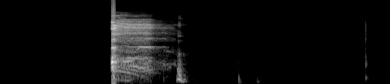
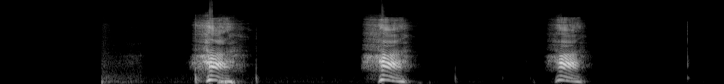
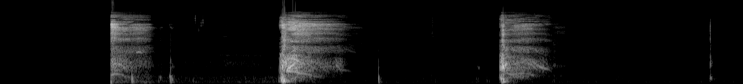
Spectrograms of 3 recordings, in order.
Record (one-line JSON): {"cough_length": "3.9 s", "cough_amplitude": 26028, "cough_signal_mean_std_ratio": 0.24, "exhalation_length": "7.2 s", "exhalation_amplitude": 26027, "exhalation_signal_mean_std_ratio": 0.28, "three_cough_length": "7.4 s", "three_cough_amplitude": 26028, "three_cough_signal_mean_std_ratio": 0.28, "survey_phase": "alpha (2021-03-01 to 2021-08-12)", "age": "45-64", "gender": "Male", "wearing_mask": "No", "symptom_none": true, "symptom_onset": "4 days", "smoker_status": "Never smoked", "respiratory_condition_asthma": false, "respiratory_condition_other": false, "recruitment_source": "REACT", "submission_delay": "0 days", "covid_test_result": "Negative", "covid_test_method": "RT-qPCR"}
